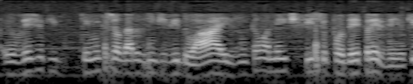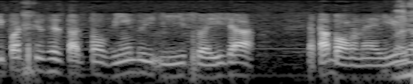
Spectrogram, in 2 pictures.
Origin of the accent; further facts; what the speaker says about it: Piauí, Brazil; Do Piauí.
